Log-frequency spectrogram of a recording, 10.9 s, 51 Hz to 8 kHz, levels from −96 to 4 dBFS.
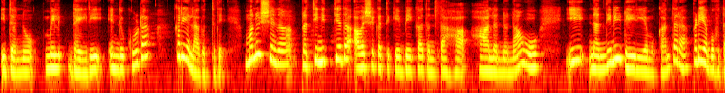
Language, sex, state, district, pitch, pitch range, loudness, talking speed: Kannada, female, Karnataka, Bangalore, 200 Hz, 180-285 Hz, -17 LUFS, 95 wpm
